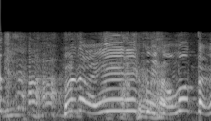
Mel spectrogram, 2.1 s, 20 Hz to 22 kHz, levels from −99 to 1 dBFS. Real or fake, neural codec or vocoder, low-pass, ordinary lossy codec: real; none; 7.2 kHz; none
